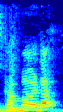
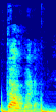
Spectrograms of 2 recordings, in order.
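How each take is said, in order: First: The stress is on the last syllable. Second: The stress is on the first syllable. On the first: The speaker calls it wrong. "no pronunciamos cámara ... no tiene el acento en la última" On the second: The speaker calls it right. "sino que pronunciamos cámara"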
